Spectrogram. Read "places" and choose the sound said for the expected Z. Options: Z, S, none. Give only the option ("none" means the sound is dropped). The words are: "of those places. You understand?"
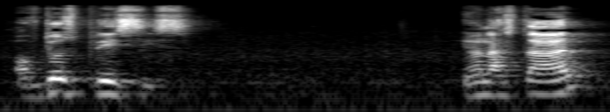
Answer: S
